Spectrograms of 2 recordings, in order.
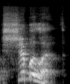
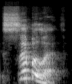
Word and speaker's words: Shibboleth: Then said they unto him, "Say now Shibboleth." And he said, "Sibboleth." For he could not frame to pronounce it right.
